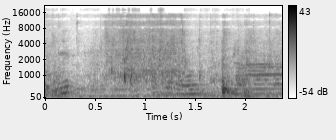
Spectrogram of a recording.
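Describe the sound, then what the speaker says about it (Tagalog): Peeled cassava is washed by hand in a basin of water, producing soft sloshing and swishing with a couple of small splashes, heard under people talking nearby. "So ayan guys, bali hinuhugasan na yung kamoteng kahoy."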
